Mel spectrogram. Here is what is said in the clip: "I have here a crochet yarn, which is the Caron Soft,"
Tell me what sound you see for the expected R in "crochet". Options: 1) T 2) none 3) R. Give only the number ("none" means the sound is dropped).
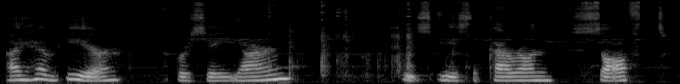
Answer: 2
